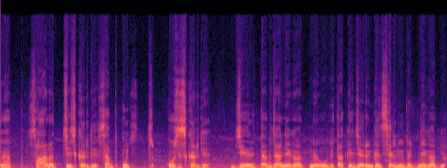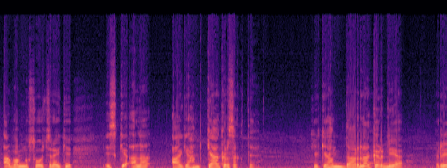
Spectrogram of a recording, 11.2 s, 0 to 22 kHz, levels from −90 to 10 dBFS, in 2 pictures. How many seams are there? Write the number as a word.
zero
